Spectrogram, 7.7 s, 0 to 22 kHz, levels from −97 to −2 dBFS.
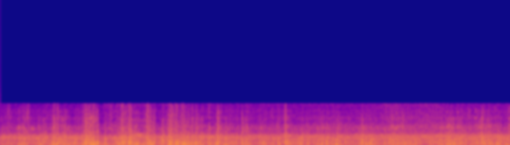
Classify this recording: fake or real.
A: real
